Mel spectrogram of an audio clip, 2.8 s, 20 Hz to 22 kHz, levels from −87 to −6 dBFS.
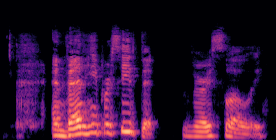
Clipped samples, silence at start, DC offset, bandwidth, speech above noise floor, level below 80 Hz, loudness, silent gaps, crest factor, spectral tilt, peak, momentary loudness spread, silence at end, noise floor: under 0.1%; 0.15 s; under 0.1%; 9.8 kHz; 23 dB; -68 dBFS; -26 LUFS; none; 20 dB; -6 dB/octave; -8 dBFS; 14 LU; 0.15 s; -48 dBFS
